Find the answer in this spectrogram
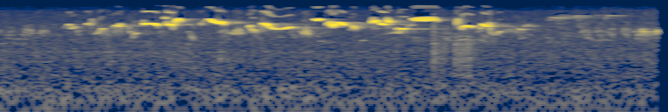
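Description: A Dunnock sings a rapid, high, jangling warble of thin squeaky notes lasting about three seconds, over a faint background hiss.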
